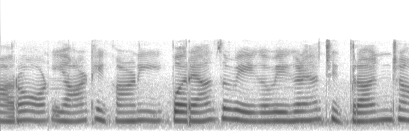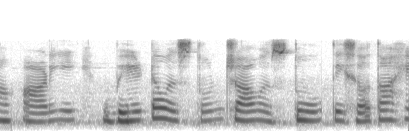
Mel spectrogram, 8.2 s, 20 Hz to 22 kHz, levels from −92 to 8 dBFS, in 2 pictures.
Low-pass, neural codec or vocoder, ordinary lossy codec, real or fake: 7.2 kHz; none; AAC, 48 kbps; real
